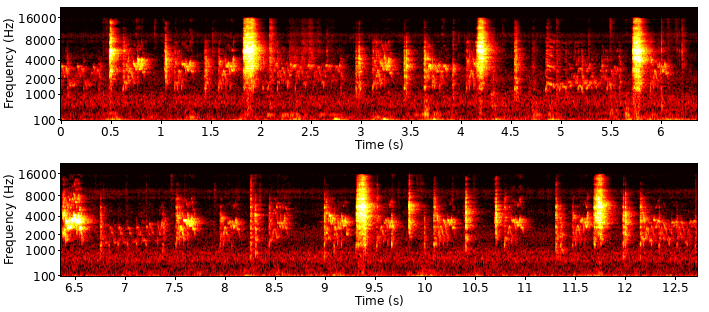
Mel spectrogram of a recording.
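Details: Three pet budgerigars, parents and their young, playing in a home cage with the door open; steady high warbling chatter punctuated by loud sharp chirps every second or two, with faint clicks throughout.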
